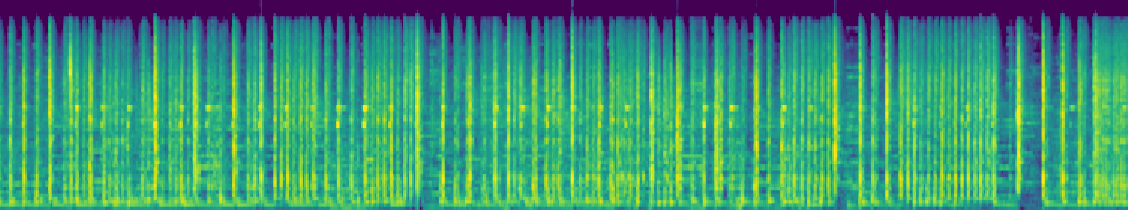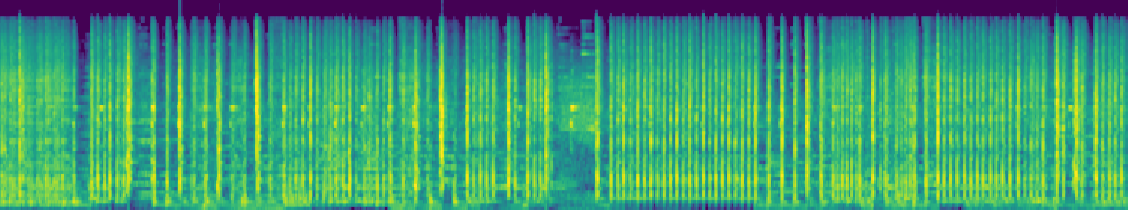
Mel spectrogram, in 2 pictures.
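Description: Marching snare drum played close up in fast, dense patterns with rolls, among the rest of a drumline on tenor drums. The playing breaks off briefly twice, about a third of the way through and again past the middle.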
